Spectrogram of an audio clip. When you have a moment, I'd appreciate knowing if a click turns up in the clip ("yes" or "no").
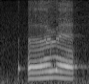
no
